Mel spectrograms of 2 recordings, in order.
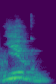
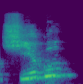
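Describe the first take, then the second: First: The word starts with a plain r sound. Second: The word starts with a plain t sound. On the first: "eu não falo rigo" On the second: "Eu não falo tigo"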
